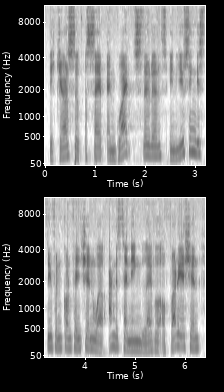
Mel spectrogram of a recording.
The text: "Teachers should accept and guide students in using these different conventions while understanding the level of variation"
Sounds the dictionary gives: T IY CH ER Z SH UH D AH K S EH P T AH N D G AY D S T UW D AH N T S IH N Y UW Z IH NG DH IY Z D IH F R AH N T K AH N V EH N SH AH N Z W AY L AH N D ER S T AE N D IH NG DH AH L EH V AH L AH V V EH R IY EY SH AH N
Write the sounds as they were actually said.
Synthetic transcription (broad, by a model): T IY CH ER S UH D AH S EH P AH N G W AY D S T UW D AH N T S IH N Y UW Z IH NG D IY S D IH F R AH N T K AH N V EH N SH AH N W AY L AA N D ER S T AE N D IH NG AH L EH V AH L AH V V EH R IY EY SH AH N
